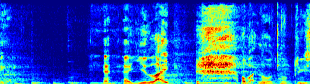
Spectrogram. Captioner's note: pensive music; laughs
